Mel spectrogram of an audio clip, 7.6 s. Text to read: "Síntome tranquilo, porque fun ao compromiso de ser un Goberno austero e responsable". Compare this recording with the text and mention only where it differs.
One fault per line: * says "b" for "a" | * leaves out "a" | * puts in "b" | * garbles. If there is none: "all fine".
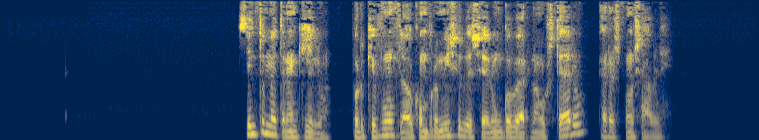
all fine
